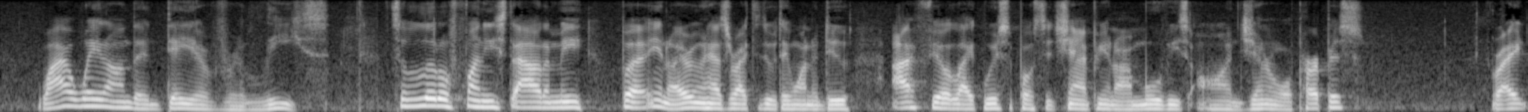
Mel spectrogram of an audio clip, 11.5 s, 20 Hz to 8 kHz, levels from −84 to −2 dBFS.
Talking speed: 215 wpm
